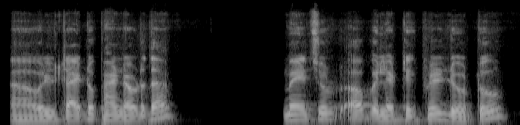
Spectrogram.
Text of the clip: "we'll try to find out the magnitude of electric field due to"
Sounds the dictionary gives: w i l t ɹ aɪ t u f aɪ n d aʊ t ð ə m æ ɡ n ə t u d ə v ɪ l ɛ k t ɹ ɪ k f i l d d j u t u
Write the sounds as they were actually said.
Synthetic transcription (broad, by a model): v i l t ɹ aɪ t u p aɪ n d aʊ t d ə m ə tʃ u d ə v ɪ l ɛ k t ɹ ɪ k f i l d d j u t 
